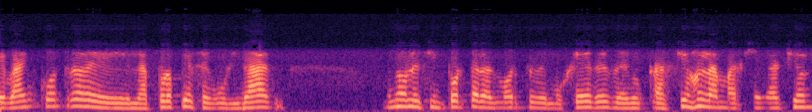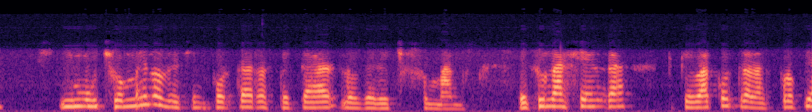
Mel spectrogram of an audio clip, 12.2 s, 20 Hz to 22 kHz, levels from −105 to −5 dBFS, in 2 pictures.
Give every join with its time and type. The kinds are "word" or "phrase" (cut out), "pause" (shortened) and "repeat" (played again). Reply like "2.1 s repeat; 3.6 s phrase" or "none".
11.1 s word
